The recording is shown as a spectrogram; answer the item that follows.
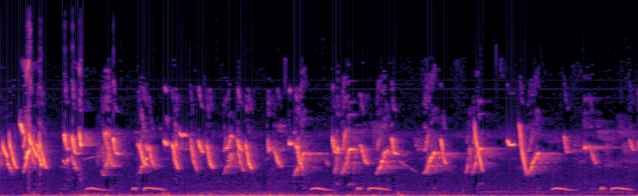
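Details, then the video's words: Noisy saffron finches at a feeding spot: rapid, overlapping high chirps and sweeps pour out continuously, broken by soft, lower downslurred whistles in pairs. "Canário da terra fazendo barulho na seva"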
